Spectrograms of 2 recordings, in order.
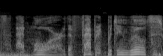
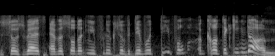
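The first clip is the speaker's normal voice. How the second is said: best-attempt put-on French accent, raised and high; 8 semitones higher, 5 dB louder than usual. Speaker voicing an announcement about the Knight Herald, in a French accent. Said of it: "That would be French".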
